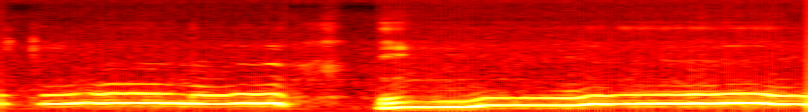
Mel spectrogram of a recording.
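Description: Isolated male lead vocal singing with no accompaniment: one held phrase, a short pause with a breath, then a longer held phrase climbing in steps.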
